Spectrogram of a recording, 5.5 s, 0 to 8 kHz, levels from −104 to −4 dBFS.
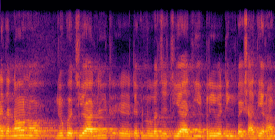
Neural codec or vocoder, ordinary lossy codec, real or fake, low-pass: none; none; real; 7.2 kHz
